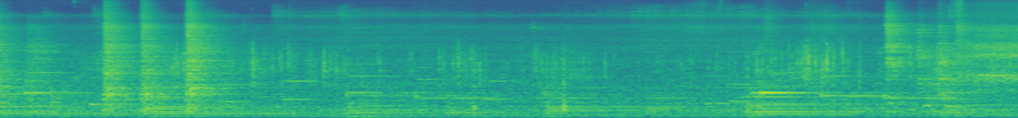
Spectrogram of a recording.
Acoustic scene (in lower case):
cafe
